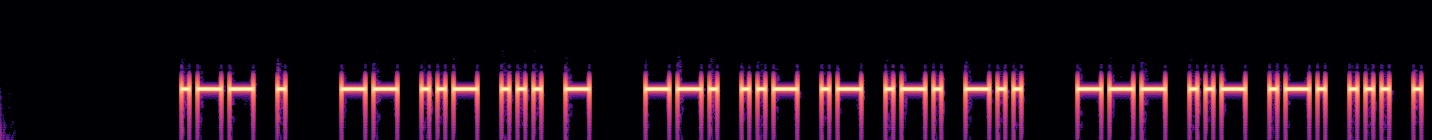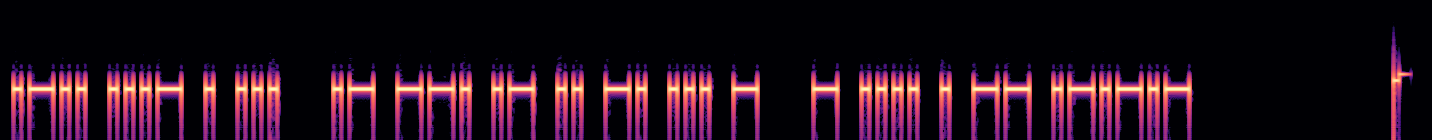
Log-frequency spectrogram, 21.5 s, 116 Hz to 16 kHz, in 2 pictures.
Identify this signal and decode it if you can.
Morse code, heard as a keyed tone, about 20 wpm, 700 Hz. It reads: WE MUST GUARD OURSELVES AGAINST THEM.
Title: Sentences from Top 1600 Words 20wpm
